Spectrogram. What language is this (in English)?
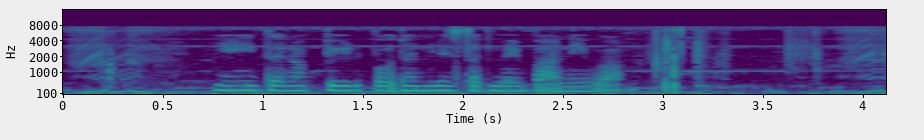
Bhojpuri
